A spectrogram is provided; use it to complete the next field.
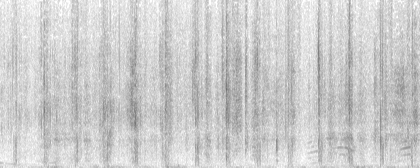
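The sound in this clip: Jogging footsteps in a steady, quick rhythm from someone running, a continuous series of soft thuds beneath ongoing speech.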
